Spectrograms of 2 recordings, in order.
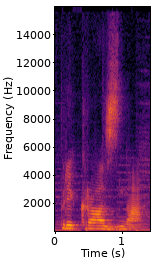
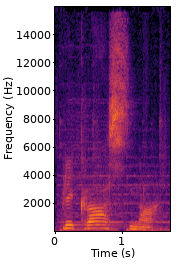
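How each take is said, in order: First: The consonant before n sounds like z. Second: The consonant before n sounds like s. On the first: The speaker calls it wrong. "A common mistake is to say" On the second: The speaker calls it right. "it would be correct to say ... sn, not zn"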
